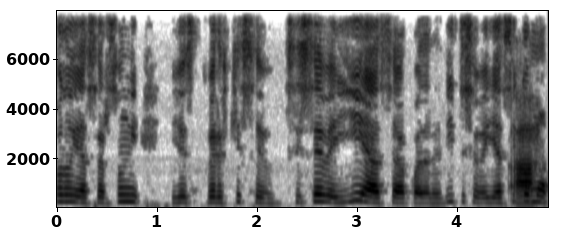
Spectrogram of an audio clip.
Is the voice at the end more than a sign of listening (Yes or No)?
No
